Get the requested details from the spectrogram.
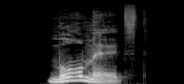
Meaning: second-person singular present of murmeln
- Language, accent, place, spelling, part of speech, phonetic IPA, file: German, Germany, Berlin, murmelst, verb, [ˈmʊʁml̩st], De-murmelst.ogg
